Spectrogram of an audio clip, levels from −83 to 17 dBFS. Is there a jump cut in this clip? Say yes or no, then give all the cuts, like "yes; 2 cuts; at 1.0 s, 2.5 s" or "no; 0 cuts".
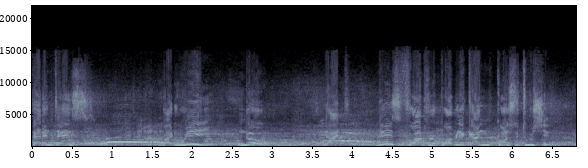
no; 0 cuts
